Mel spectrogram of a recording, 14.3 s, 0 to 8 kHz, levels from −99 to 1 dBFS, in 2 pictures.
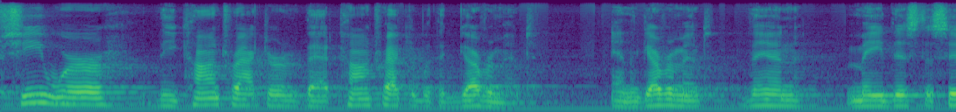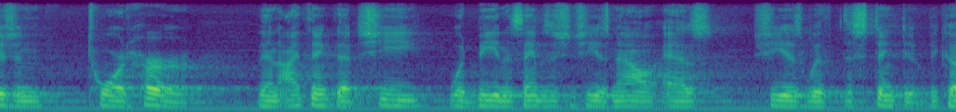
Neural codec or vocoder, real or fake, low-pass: none; real; 7.2 kHz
